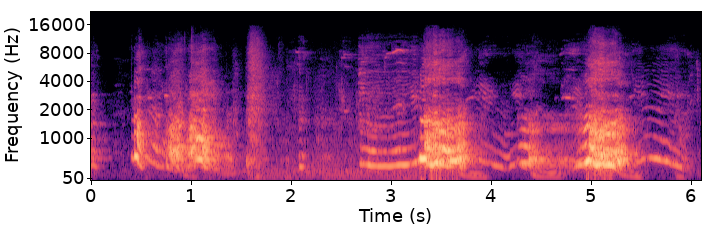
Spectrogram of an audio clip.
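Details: Two bloodhounds squabble over a plush toy in bursts of rough, bending, harmonic grumbles and bark-like yowls about every second or two.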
